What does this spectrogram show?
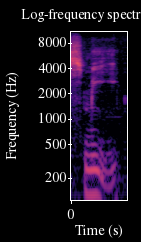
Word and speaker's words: SME: matter experts or SMEs this is usually pronounced Smee in the field a Smee may be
